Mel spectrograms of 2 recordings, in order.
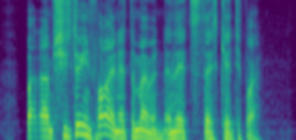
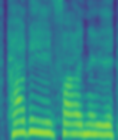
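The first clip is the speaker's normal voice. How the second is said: interviewer voice; 9 semitones higher than usual. Retold or imitated. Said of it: "You want to go and do that".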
